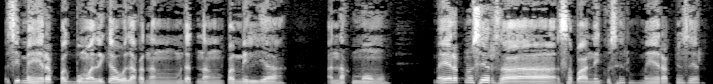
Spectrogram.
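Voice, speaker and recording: A man, a discharged marine, giving a halting personal account in an interview, with many restarts and sir after nearly every phrase. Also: fairly high pitch, a little mellow, no echo.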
